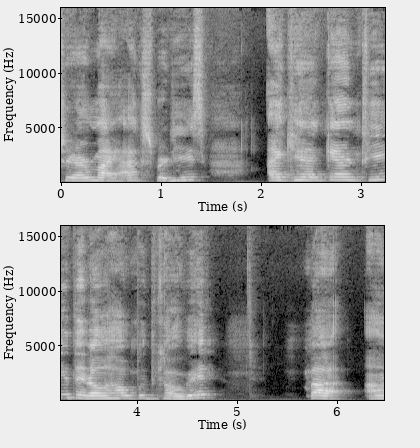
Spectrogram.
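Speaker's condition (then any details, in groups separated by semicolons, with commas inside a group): Cerebral palsy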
